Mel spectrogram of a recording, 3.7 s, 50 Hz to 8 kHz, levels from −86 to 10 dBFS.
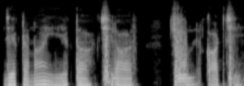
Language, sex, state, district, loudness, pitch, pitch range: Bengali, male, West Bengal, Malda, -18 LUFS, 110 Hz, 105-115 Hz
